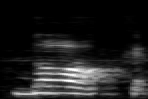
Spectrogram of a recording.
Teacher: نطقه بال British dark لأن الصوت ما فيهوش R. هو طويل dark. في الأمريكان هتبقى dark.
